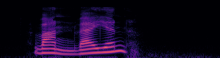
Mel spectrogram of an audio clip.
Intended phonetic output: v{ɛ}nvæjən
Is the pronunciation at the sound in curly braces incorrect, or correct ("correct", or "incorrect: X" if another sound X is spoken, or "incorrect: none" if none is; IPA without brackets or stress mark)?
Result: incorrect: a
